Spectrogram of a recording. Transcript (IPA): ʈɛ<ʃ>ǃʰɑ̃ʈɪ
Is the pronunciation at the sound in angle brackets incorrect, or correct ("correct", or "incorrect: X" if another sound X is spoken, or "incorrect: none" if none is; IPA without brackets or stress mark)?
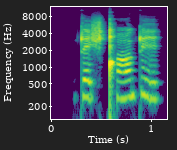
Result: correct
